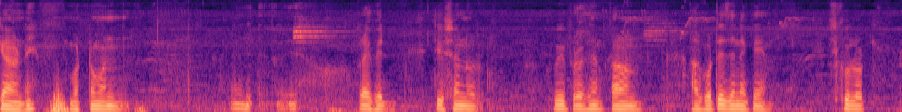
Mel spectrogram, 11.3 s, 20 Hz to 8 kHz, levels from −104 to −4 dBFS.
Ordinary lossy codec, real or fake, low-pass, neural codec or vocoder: none; real; none; none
